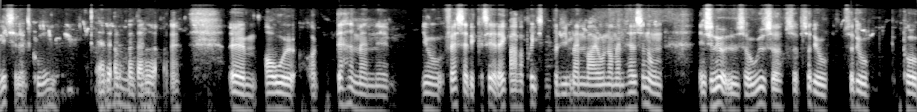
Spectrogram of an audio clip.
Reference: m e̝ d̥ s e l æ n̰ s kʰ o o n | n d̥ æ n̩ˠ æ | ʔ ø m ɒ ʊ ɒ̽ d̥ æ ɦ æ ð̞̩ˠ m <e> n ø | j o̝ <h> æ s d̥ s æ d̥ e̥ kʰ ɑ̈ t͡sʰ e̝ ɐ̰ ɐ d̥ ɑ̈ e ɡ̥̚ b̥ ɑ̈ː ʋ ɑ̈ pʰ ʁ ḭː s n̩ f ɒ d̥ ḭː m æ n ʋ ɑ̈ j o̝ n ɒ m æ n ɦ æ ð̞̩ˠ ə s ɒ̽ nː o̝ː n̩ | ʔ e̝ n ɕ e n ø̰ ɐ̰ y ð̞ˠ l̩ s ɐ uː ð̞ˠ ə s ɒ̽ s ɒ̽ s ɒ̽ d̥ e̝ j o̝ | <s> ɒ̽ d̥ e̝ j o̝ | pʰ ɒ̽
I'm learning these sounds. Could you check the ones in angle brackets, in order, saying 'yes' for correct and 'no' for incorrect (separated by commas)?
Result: no, no, yes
